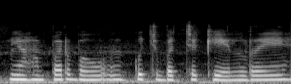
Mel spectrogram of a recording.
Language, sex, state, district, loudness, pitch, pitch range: Hindi, female, Punjab, Kapurthala, -14 LUFS, 215 Hz, 205-220 Hz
